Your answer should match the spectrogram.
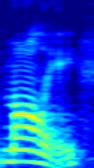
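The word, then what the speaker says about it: moly: One single L and it's Molly.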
